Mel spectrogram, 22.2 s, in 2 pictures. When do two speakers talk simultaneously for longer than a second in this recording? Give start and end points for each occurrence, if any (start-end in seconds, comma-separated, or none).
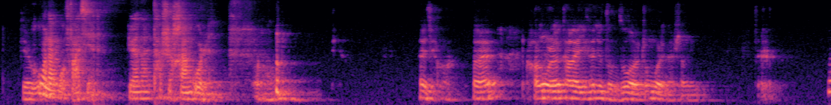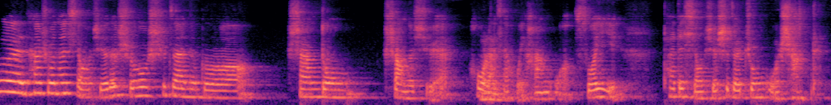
none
